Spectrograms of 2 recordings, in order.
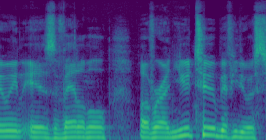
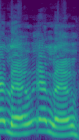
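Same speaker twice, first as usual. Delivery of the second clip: really bad fake English accent, pitched up; 8 semitones higher, 4 dB louder than usual. Podcast host names his other podcast, greeting in a really bad English accent. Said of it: "That was like my really bad, bad English accent".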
